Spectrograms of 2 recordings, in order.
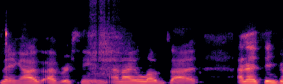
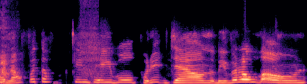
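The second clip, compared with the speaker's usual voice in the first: furious, loud, high angry snap; 6 semitones higher, 7 dB louder than usual. Retelling snapping at the chat over table spam: imitating an angry scream. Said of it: "And I was so angry".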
